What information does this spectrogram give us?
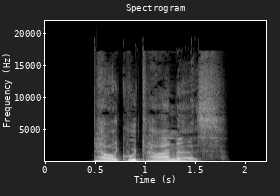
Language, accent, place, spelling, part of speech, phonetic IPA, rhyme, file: German, Germany, Berlin, perkutanes, adjective, [pɛʁkuˈtaːnəs], -aːnəs, De-perkutanes.ogg
- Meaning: strong/mixed nominative/accusative neuter singular of perkutan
